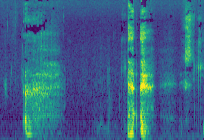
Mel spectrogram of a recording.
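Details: Adult with a cold, resting in bed: a sharp sneeze, then two quick sneezes close together, a short sneezing fit in a quiet room.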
